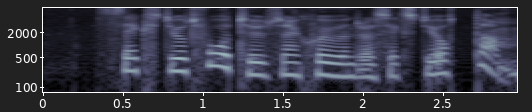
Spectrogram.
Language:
Swedish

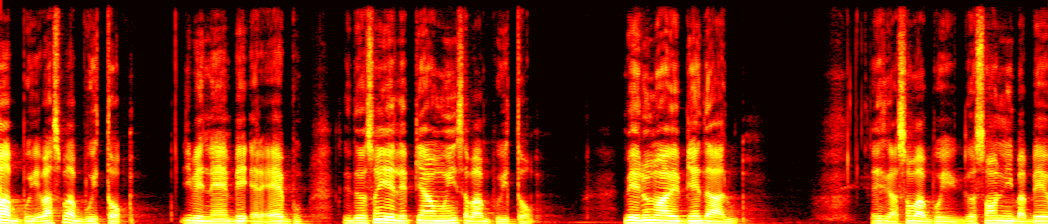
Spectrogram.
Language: Khana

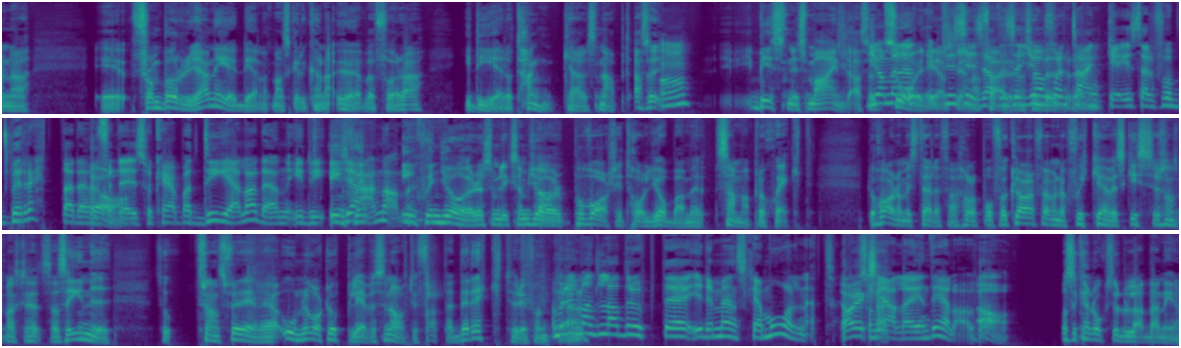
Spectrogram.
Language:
Swedish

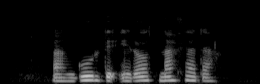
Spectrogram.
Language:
Pashto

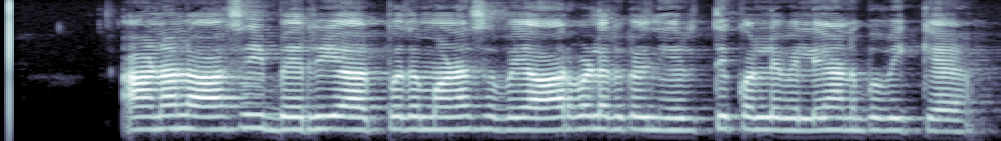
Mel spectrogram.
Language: Tamil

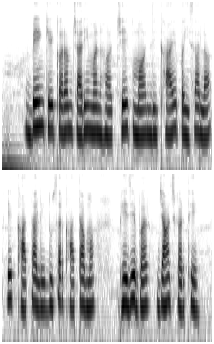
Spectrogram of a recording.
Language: Chhattisgarhi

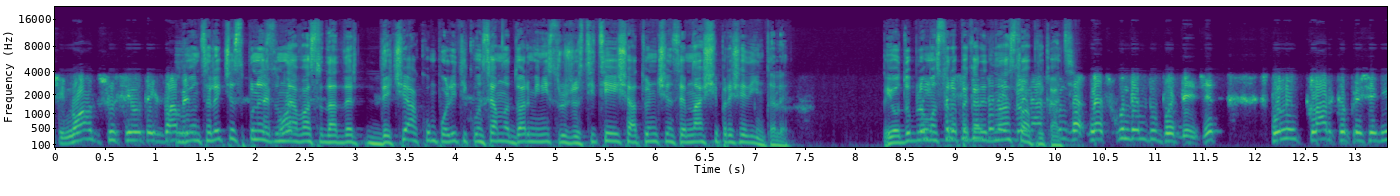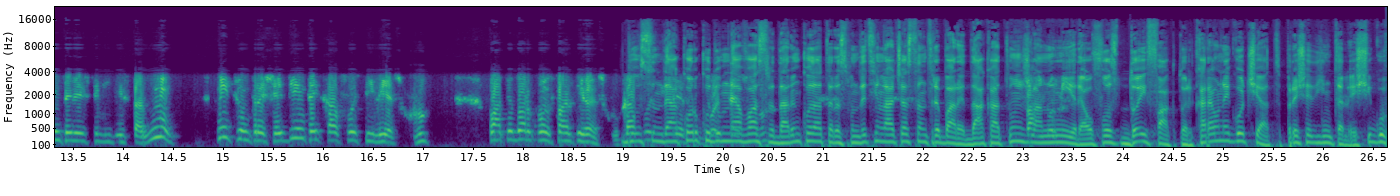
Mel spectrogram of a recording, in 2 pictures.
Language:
Romanian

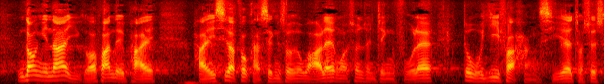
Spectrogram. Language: Cantonese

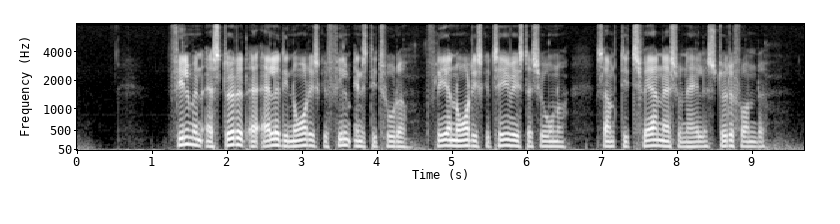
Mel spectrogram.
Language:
Danish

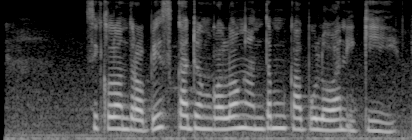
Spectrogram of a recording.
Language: Javanese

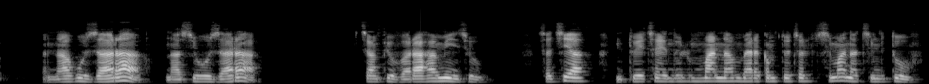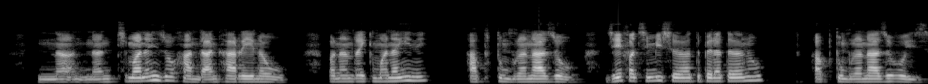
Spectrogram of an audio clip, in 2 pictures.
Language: Tanosy Malagasy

